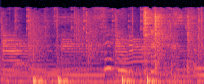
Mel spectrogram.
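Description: Background music with a steady, low, thumping beat under held notes.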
